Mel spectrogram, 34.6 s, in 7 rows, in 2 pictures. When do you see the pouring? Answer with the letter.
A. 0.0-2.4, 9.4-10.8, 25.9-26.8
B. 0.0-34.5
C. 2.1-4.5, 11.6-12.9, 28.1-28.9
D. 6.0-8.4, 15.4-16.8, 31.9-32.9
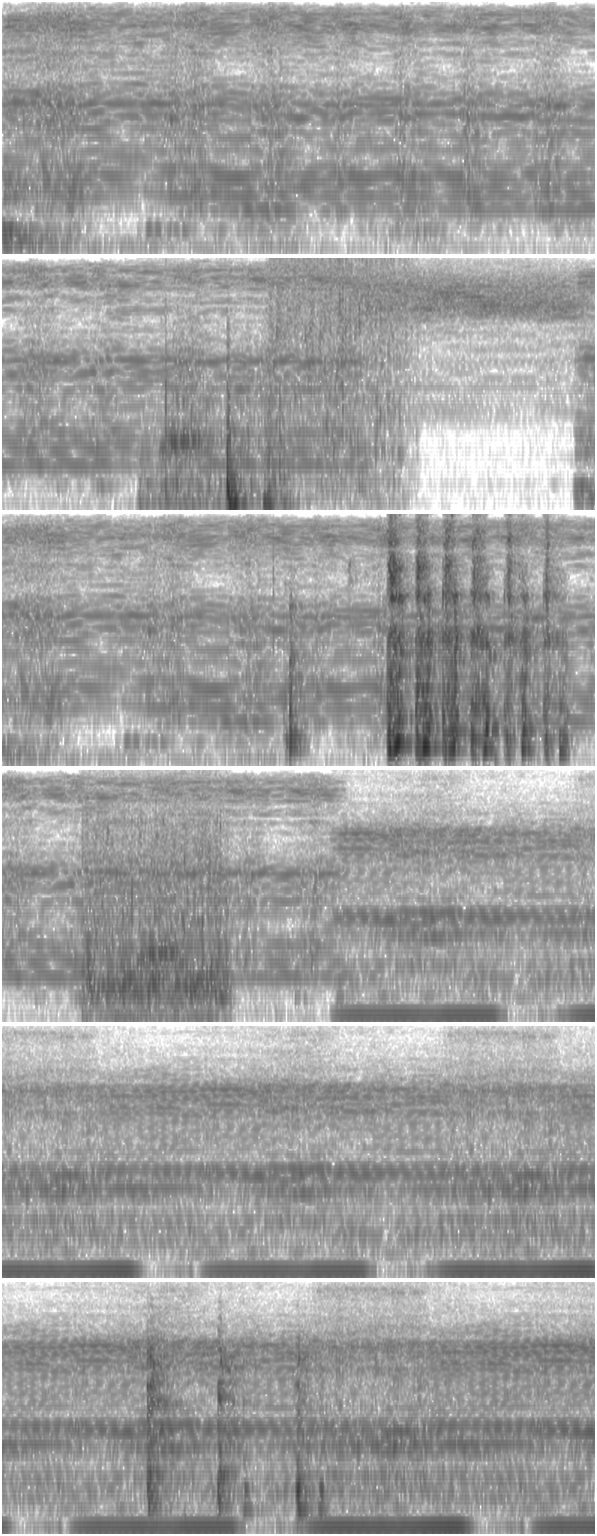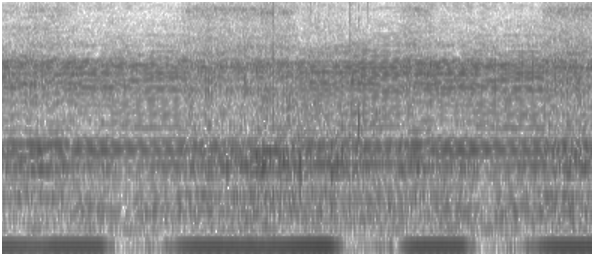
D.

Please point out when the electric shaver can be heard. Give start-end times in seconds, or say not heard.
0.0-34.5.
